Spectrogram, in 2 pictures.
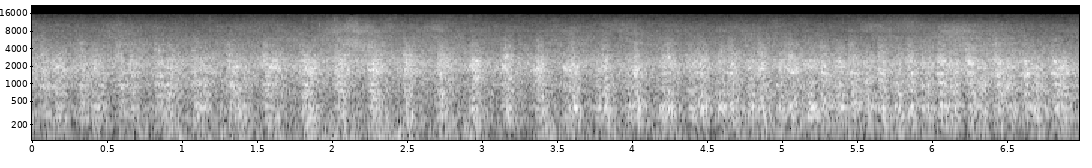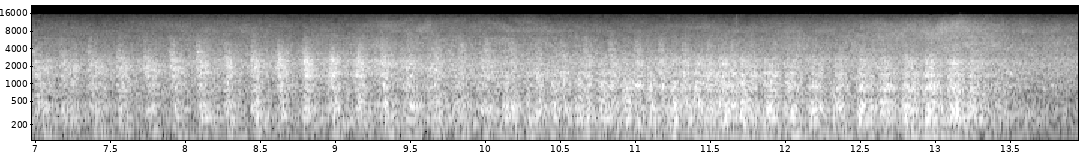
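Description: Steam locomotive working a train, its rapid exhaust beats growing louder as it approaches, then dropping away sharply near the end.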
